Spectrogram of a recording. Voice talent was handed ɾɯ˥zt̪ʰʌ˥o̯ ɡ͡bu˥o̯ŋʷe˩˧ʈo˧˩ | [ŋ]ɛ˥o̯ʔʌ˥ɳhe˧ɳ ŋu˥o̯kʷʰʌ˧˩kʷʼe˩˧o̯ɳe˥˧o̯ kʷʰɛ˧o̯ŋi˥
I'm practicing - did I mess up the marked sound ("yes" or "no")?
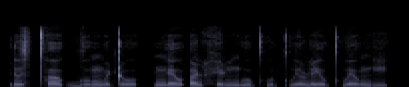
no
